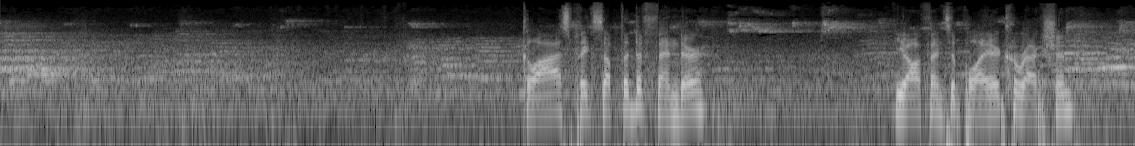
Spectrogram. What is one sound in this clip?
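A small crowd murmurs in a large echoing gym.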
